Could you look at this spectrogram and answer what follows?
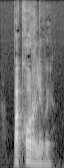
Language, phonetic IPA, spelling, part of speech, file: Belarusian, [paˈkorlʲivɨ], пакорлівы, adjective, Be-пакорлівы.ogg
- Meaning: obedient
